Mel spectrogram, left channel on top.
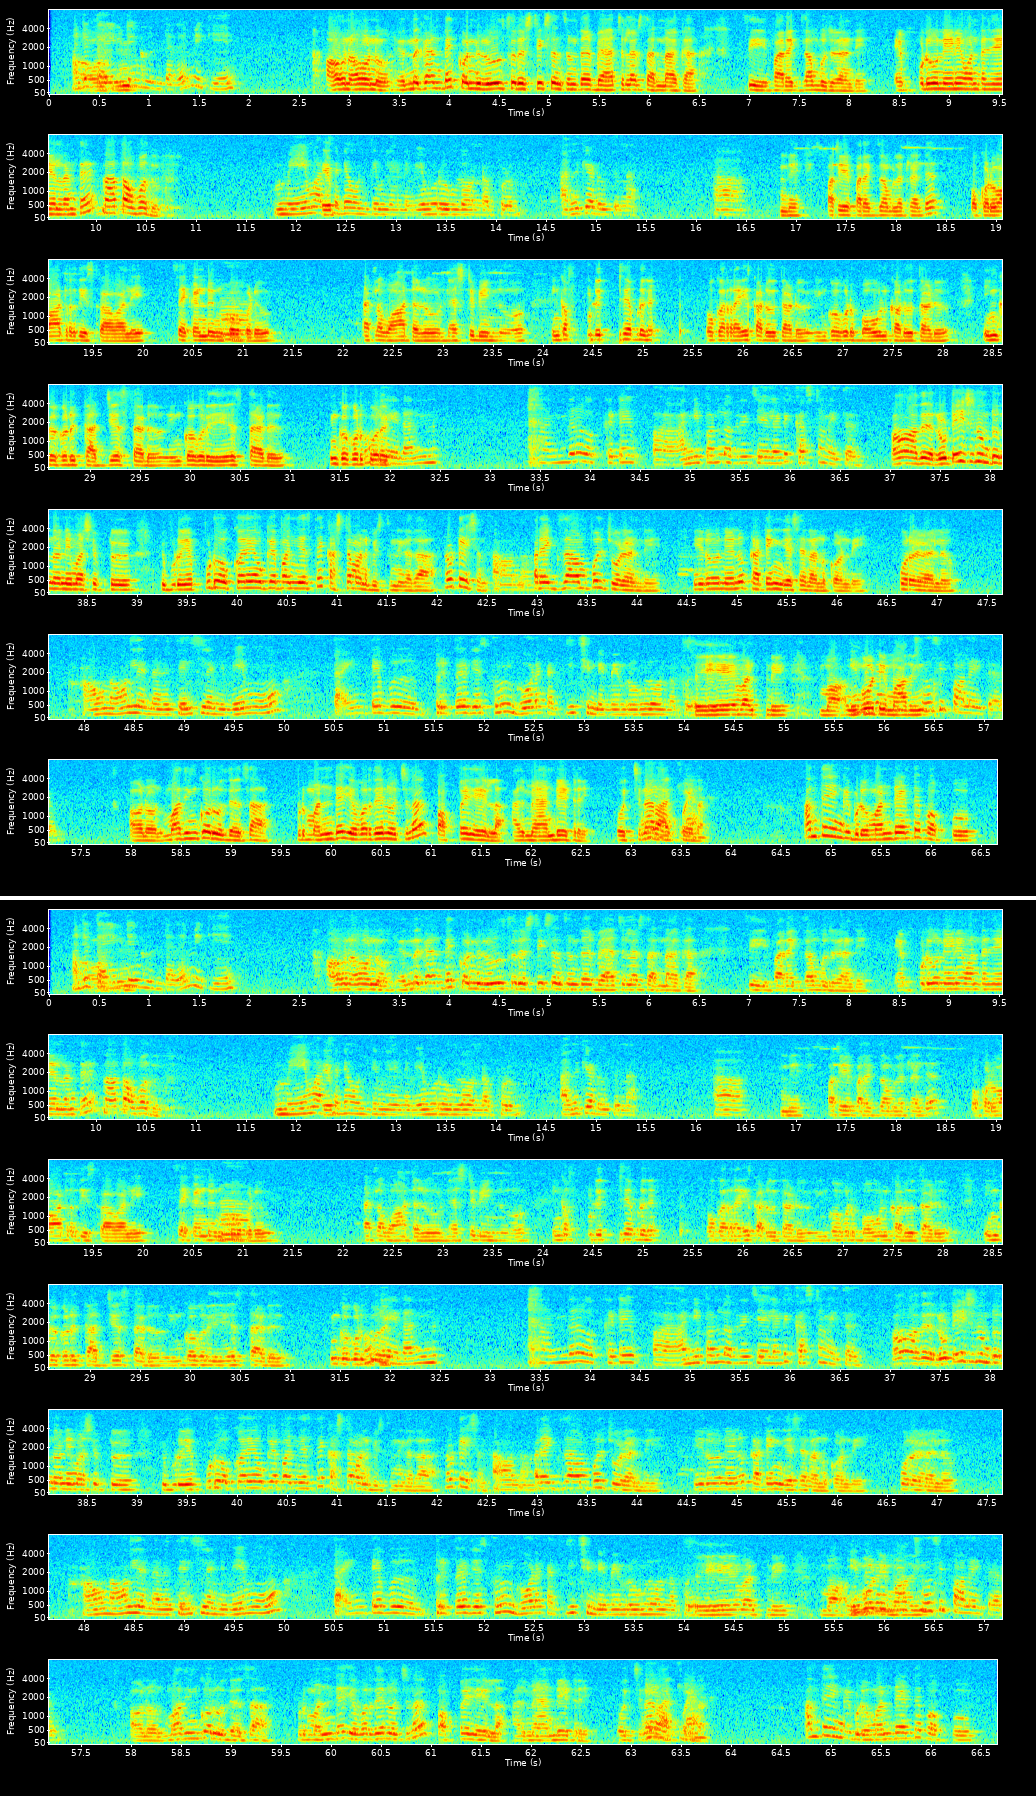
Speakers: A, in the centre; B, on the left.
A: అంటే
B: అవును
A: టైం
B: ఇం
A: టేబుల్ ఉంటదా మీకు ఏ
B: అవునవును ఎందుకంటే కొన్ని రూల్స్ రెస్ట్రిక్షన్స్ ఉంటాయి బ్యాచలర్స్ అన్నాక సి ఫర్ ఎగ్జాంపుల్ చూడండి ఎప్పుడు నేనే వంట చేయాలంటే నా త అవ్వదు
A: మేము అట్లనే
B: ఎప్
A: ఉంటాం లేండి మేము రూమ్ లో ఉన్నప్పుడు అందుకే అడుగుతున్నా ఆ
B: అ ఫర్ ఎగ్జాంపుల్ ఎట్లంటే ఒకడు వాటర్ తీసుకురావాలి సెకండ్ ఇంకొకడు
A: ఆ
B: అట్లా వాటరు డస్ట్బిన్ ఇంకా ఫుడ్ చేసేడు ఒక రైస్ కడుగుతాడు ఇంకొకడు బౌల్ కడుగుతాడు ఇంకొకడు కట్ చేస్తాడు ఇంకొకడు చేస్తాడు ఇంకా కొడుకు
A: లేదు అ అందరు ఒక్కటే అన్ని పనులు ఒకటే చేయాలంటే కష్ట మది
B: ఆ అదే రొటేషన్ ఉంటుందండి మా షిఫ్ట్ ఇప్పుడు ఎప్పుడు ఒక్కరే ఒకే పని చేస్త అయితే కష్టం అనిపిస్తుంది కదా రొటేషన్
A: అవును
B: ఫర్ ఎగ్జాపల్ చ చూడండి ఈరోజు నేను కటింగ్ చేశాను అనుకోండి పూరగాేలు
A: అవున అవునలేండి అని తెలుసులేండి మేము టైం టేబుల్ ప్రిపేర్ చేసుకుని గోడకు అతికిచ్చిండే మేము రూమ్ లో ఉన్నప్పుడు
B: సేమండి మా ఇంకోటి
A: ఎందుకంటే
B: మాదిం
A: చూసి ఫాలో అయితారు
B: అవునవును మాది ఇంకో రూల్ తెలుసా ఇప్పుడు మండే ఎవరిదైనా వచ్చినా పప్పే చేయాల అది మ్యాండేట్ త్రే వచ్చినా
A: ఏం
B: రాకపోయినా
A: అట్లా
B: అంత ఇం ఇప్పుడు మండే అంటే పప్పు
